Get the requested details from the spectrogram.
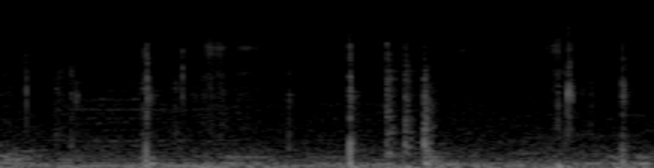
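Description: A solid, hand-sized, light-green bar of dry soap is shaved with a grey-green plastic grater with a metal blade, producing green ribbons of soap. Quiet, irregular scraping strokes give soft, bright rasps and short clicks over a low, steady rumble.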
